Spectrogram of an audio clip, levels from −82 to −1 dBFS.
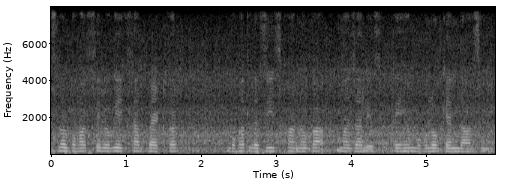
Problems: constant background noise, low volume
